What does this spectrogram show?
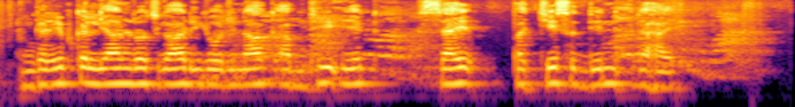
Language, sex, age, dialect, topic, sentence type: Maithili, male, 18-24, Eastern / Thethi, banking, statement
